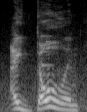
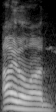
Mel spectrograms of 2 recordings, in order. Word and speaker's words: Eidolon: power it up first I Dolan I'm pretty sure it's pronounced eidolon but sure it died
